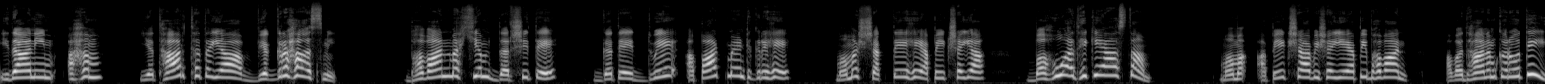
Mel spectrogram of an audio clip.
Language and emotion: Sanskrit, angry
